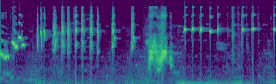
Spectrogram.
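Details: White-rumped shama lure song for prompting a reply: a whistle, then a series of sharp clicking high notes and a harsh burst, followed by short high piping notes over a faint low hum.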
